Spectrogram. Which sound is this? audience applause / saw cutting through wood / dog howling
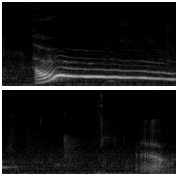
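dog howling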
